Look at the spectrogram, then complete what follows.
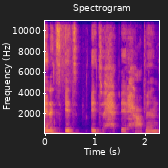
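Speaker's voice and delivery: stammering, stuttering, tripping over words. Explaining a transformational process, stuttering. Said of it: "I'm stuttering".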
